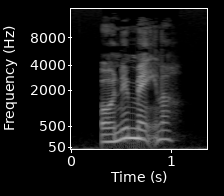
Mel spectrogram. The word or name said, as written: åndemaner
